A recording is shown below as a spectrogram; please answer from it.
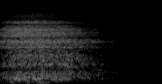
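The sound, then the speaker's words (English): One deep, slow breath, a loud airy rush of air that is strongest at the start and then fades away to silence within about a second, heard alone with no talking. “I want you to start by taking a deep breath in”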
